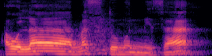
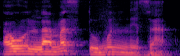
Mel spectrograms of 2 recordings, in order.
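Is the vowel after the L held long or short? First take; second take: long; short. First: The vowel after the L is held long. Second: The vowel after the L is kept short. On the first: "ada dibaca dengan panjang" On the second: "ada dibaca dengan pendek"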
